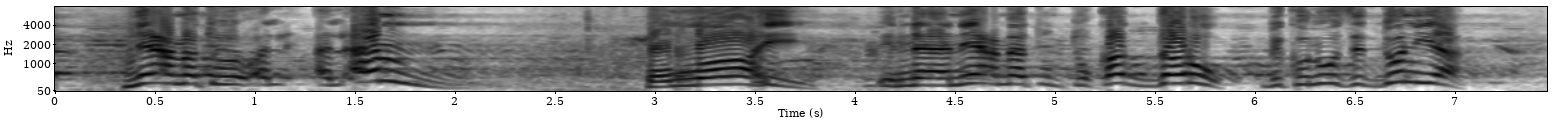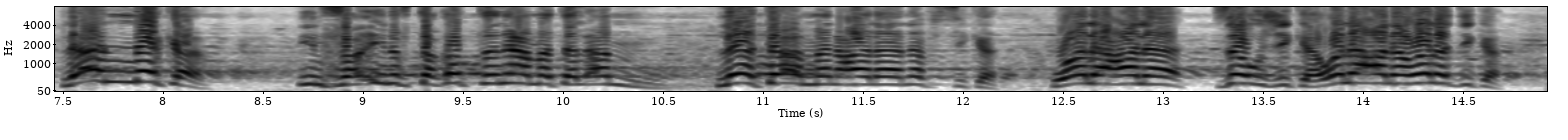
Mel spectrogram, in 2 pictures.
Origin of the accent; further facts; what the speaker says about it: Egypt; في هذه البلاد، في بلادنا مصر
